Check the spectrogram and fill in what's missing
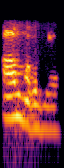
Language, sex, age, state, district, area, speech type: Sanskrit, male, 60+, Tamil Nadu, Coimbatore, urban, conversation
